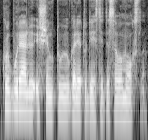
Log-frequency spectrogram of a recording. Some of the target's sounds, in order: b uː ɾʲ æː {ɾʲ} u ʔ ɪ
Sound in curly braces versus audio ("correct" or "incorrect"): incorrect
